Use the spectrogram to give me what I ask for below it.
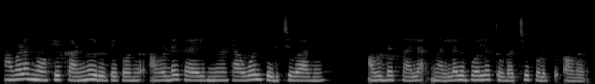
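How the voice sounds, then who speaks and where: A woman narrating a romantic story with a calm, even reading. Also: mid-range voice, quick pace, lo-fi sound.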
